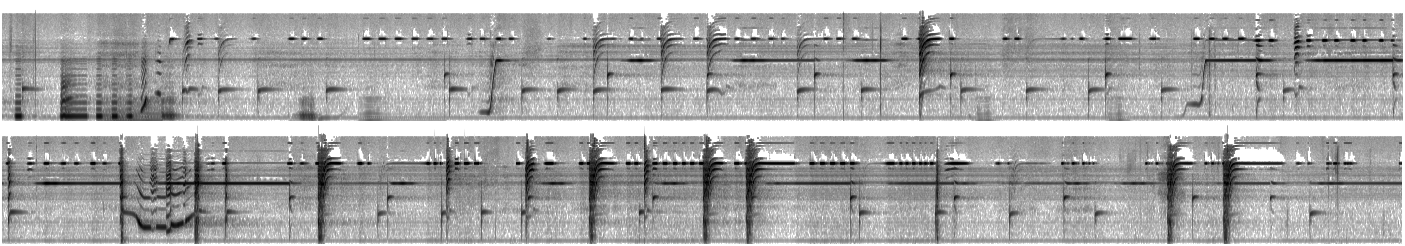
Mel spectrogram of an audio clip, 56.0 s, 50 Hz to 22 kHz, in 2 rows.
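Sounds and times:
steady high electronic tone: 0:00.0 - 0:04.4, 0:05.7 - 0:10.4, 0:22.1 - 0:26.2, 0:28.6 - 0:35.4
low steady hum: 0:00.0 - 0:39.7
synthesizer pitch swoop: 0:01.2 - 0:03.8, 0:09.6 - 0:10.0, 0:23.6 - 0:24.3, 0:30.4 - 0:33.0
electronic chirps falling in pitch: 0:07.2 - 0:12.3, 0:21.2 - 0:37.6.

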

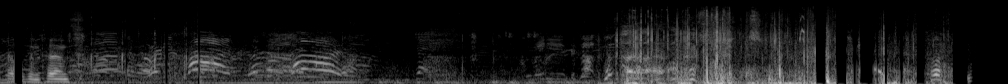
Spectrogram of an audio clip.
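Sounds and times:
men shouting: 0:02.0 - 0:03.7.

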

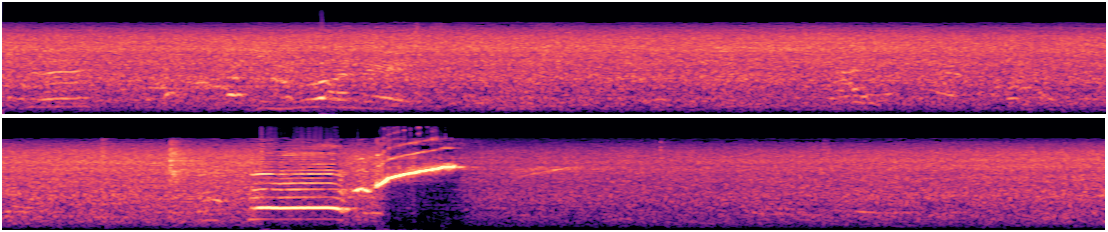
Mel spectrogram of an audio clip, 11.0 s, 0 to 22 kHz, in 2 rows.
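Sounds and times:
rushing wind or water: 0:00.0 - 0:11.0
person yelling: 0:06.5 - 0:07.4.

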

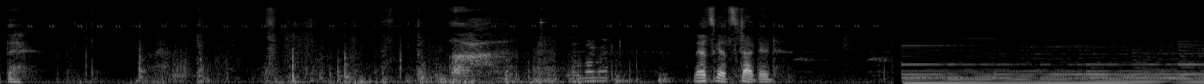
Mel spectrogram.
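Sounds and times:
knocks and clicks of climbing: 0:00.5 - 0:06.9.

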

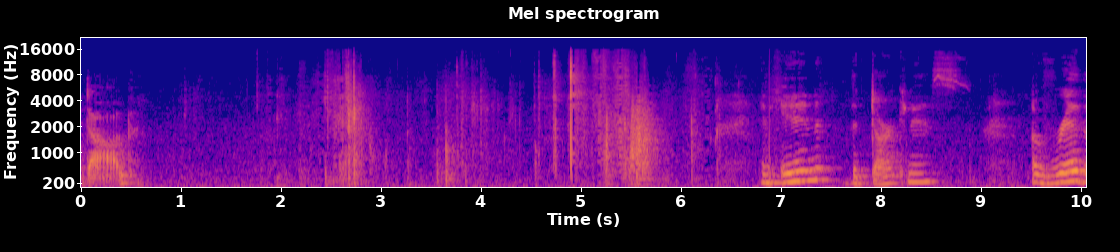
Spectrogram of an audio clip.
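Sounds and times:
paper pages rustling: 0:01.0 - 0:06.4
sharp paper click: 0:04.6 - 0:05.7.

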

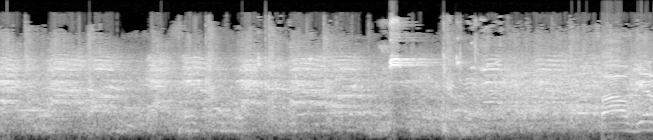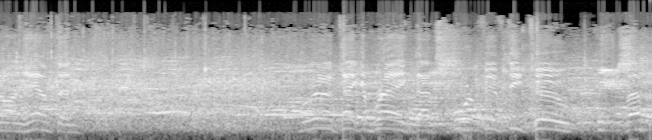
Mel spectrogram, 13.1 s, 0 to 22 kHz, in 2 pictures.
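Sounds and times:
crowd noise: 0:00.0 - 0:13.0
referee whistle: 0:03.8 - 0:05.0.

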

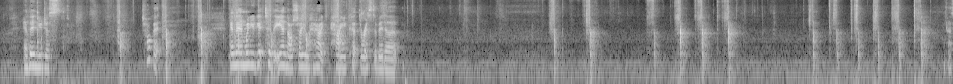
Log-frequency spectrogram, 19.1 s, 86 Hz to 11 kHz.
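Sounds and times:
knife chopping on wooden board: 0:02.3 - 0:07.3, 0:11.0 - 0:12.0, 0:12.9 - 0:14.8, 0:16.2 - 0:18.6.

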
